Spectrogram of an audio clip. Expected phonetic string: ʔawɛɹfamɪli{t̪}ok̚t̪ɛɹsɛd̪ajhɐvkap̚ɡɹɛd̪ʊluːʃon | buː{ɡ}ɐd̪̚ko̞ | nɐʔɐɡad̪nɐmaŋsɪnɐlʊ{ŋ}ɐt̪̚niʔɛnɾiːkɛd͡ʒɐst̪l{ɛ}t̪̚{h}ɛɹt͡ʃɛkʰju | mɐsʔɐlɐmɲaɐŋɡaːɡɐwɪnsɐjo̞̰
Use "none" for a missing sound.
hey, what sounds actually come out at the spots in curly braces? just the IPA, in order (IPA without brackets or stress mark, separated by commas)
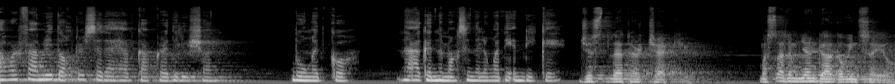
d̪, ŋ, ŋ, ɛ, h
